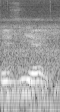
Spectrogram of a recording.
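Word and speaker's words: Bézier: বেজিয়ার Bezier. মানে German তো, এই জন্য লাস্টের আর উচ্চারণ করে না, আচ্ছা তাহলে এটা উচ্চারণ হবে Bezier.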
